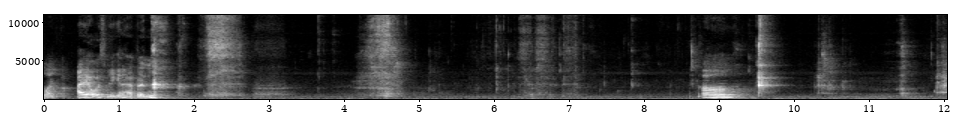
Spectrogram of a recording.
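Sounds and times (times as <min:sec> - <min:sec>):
wet chewing: 0:04.7 - 0:08.8.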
